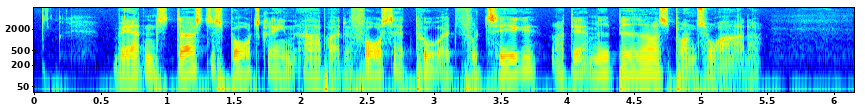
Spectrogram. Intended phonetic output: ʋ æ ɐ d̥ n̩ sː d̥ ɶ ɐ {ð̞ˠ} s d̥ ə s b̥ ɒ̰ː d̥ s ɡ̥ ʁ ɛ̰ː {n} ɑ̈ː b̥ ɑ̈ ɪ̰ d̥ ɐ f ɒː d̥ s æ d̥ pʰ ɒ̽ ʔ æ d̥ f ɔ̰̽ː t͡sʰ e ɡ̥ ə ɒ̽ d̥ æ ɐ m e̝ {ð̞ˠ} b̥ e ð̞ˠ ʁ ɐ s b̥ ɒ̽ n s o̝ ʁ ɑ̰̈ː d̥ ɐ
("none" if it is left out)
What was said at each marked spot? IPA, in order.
none, n, ð̞ˠ

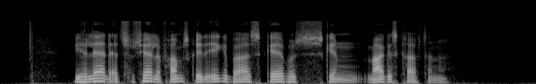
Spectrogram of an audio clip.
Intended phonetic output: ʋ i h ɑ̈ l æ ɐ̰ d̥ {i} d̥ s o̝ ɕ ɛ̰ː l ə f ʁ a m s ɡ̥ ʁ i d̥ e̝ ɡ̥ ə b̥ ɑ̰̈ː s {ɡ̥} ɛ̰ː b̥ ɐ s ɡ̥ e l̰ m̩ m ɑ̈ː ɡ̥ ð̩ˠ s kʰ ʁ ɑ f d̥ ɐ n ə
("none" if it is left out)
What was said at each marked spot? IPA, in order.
æ, ɡ̥

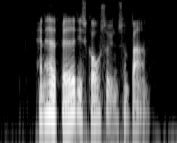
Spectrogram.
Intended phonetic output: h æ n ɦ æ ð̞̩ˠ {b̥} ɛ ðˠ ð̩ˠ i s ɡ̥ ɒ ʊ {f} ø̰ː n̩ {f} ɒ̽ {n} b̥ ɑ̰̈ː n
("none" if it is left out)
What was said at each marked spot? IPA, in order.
b̥, s, s, m

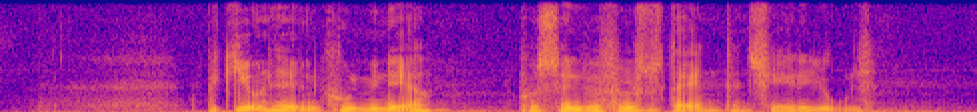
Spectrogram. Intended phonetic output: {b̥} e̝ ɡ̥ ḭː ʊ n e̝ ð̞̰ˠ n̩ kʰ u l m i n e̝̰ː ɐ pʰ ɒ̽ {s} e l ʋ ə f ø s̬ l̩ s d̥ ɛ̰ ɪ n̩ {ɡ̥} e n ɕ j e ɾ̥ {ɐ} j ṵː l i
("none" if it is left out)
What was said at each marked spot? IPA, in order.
b̥, s, d̥, ə

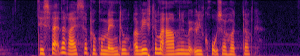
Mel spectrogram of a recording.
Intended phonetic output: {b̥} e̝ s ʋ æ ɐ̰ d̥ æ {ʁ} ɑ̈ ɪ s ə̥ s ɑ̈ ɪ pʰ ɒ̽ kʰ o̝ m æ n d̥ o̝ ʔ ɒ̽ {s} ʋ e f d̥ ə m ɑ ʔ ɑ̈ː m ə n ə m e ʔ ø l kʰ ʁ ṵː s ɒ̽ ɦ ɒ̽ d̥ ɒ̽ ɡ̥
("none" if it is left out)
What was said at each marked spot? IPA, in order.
d̥, ʁ, none

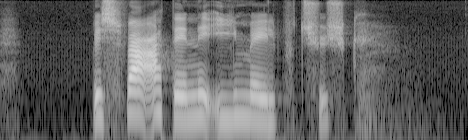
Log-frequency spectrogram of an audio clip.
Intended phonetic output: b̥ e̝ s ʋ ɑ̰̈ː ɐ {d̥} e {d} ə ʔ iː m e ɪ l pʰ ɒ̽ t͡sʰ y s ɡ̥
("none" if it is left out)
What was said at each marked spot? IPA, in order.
d̥, n

